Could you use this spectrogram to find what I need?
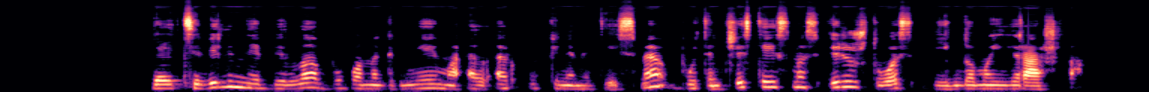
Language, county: Lithuanian, Alytus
